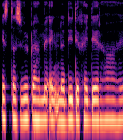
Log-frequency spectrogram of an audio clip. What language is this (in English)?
Hindi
